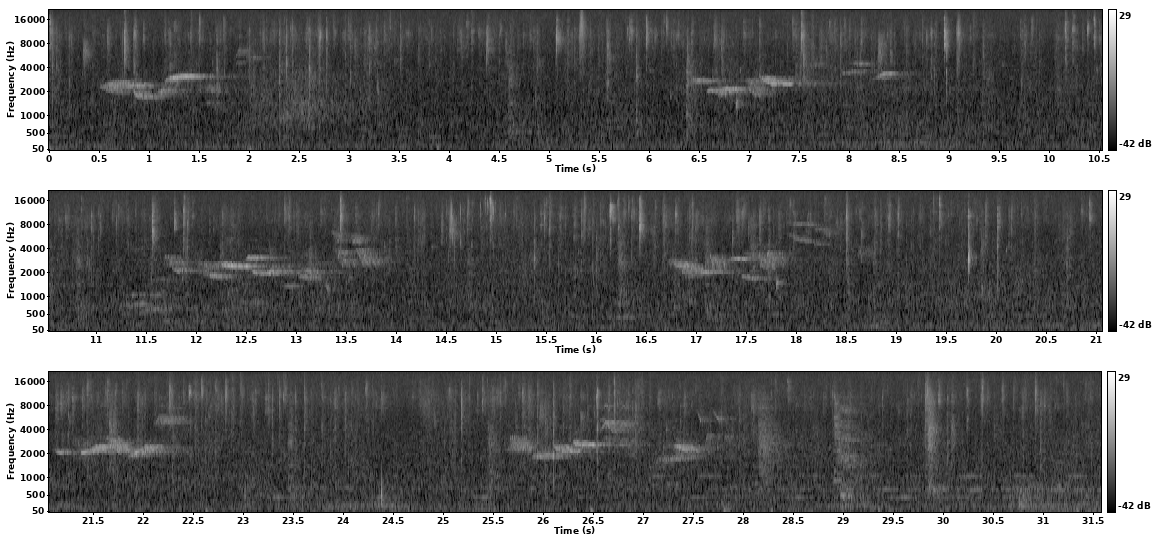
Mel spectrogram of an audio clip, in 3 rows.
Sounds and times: Sparse rain 0:00.0 - 0:31.5

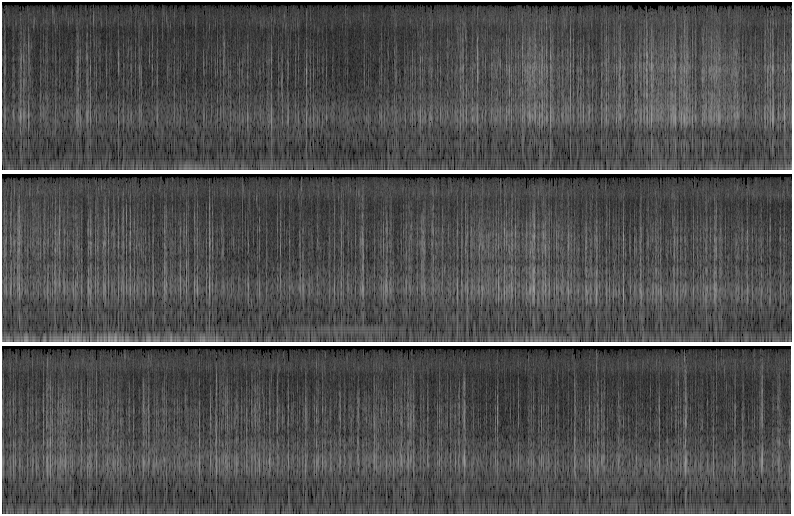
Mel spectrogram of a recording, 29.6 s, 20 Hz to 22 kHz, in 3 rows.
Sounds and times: rain drops from umbrella onto surface of water 0:00.0 - 0:29.6
river 0:00.0 - 0:29.6

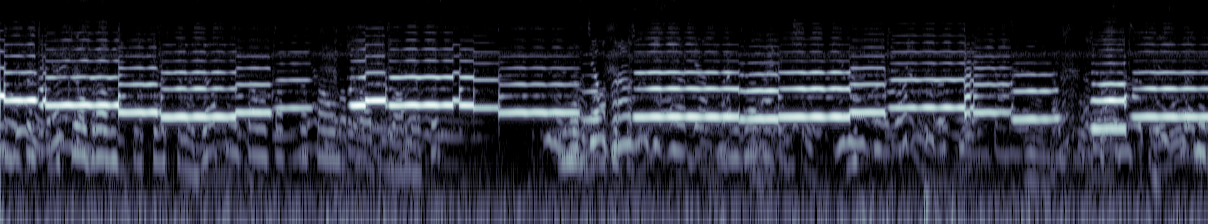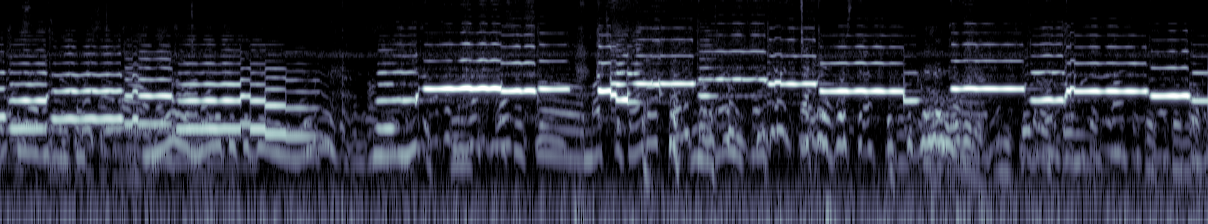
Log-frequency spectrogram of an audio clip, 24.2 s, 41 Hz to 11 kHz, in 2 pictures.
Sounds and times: One lady plays the flute 0:00.0 - 0:24.1
night sounds of the crickets 0:00.0 - 0:24.0
camping fire 0:00.0 - 0:24.1

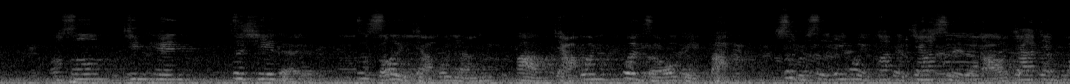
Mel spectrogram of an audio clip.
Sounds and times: Speech 0:00.2 - 0:10.7

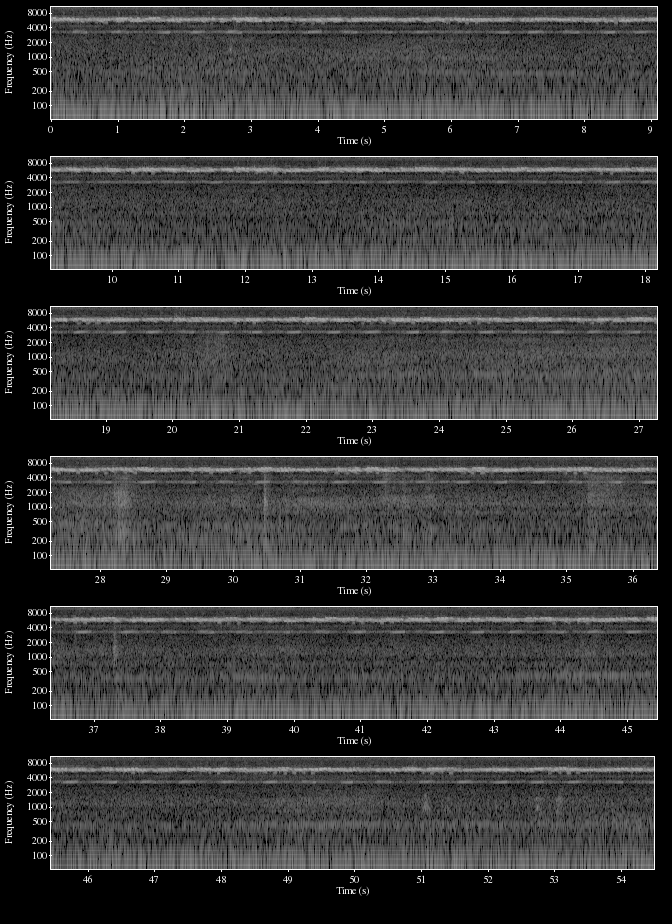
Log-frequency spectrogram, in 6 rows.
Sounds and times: Insects 0:00.0 - 0:54.5

